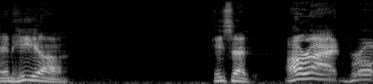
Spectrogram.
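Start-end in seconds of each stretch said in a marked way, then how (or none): 2.8-3.7 put-on voice of a heavy cigarette smoker. Retelling a hippie's reply to a job offer: imitating a smoker's voice. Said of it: "He talked like this 'cause he smoked cigarettes".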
